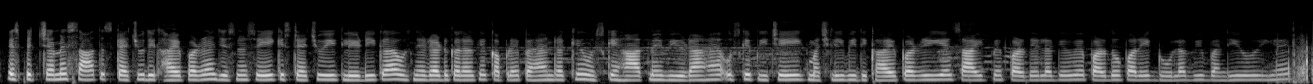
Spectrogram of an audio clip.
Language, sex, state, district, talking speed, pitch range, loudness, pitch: Hindi, female, Jharkhand, Jamtara, 230 wpm, 205-220 Hz, -18 LUFS, 210 Hz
